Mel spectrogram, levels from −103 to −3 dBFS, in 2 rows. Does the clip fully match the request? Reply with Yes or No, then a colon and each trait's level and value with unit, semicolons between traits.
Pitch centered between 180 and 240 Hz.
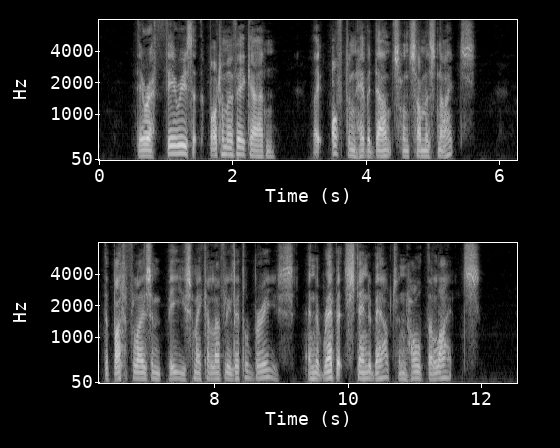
No: low, 125 Hz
